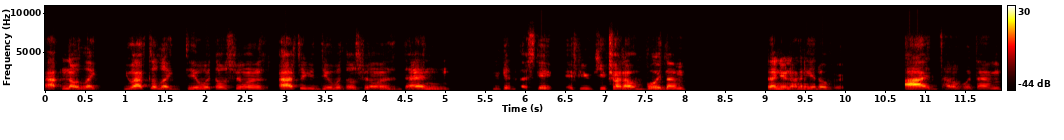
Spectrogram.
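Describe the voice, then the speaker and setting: A man with an American accent and medium pitch talks in an unremarkable speaking voice. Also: ordinary pitch variation, moderate pace. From New York. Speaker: rapper. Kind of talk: interview.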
